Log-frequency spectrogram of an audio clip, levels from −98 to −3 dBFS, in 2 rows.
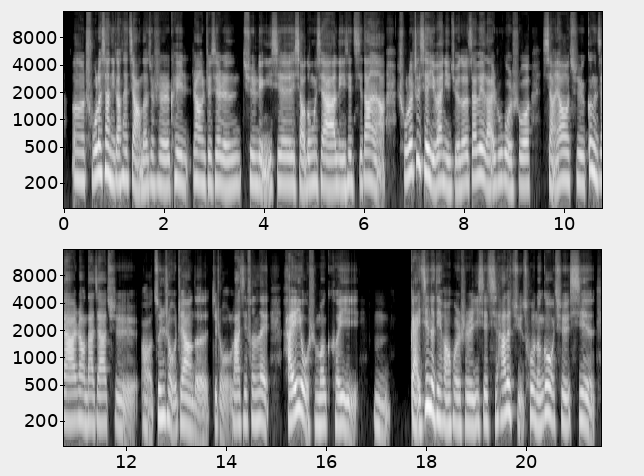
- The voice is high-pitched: Yes, high, 200 Hz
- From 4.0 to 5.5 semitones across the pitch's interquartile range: No, average, 2.7 semitones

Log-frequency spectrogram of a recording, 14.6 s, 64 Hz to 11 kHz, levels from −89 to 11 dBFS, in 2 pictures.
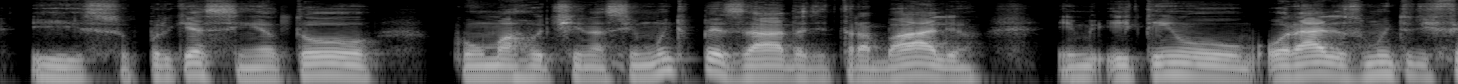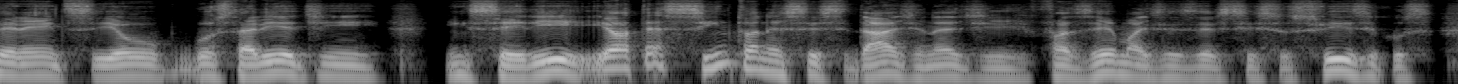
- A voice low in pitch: Yes, low, 105 Hz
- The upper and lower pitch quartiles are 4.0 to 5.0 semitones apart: No, average, 3.6 semitones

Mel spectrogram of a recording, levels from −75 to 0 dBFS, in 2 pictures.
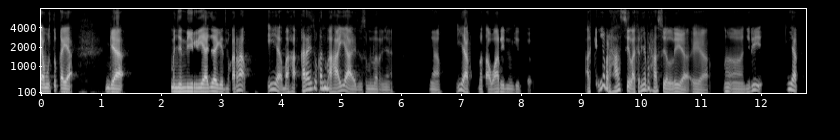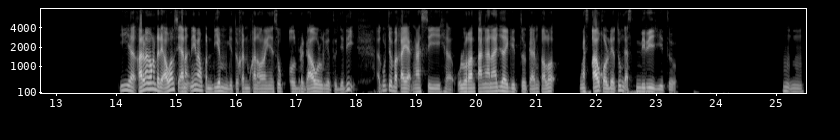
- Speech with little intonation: No, average, 3.4 semitones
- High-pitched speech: No, low, 120 Hz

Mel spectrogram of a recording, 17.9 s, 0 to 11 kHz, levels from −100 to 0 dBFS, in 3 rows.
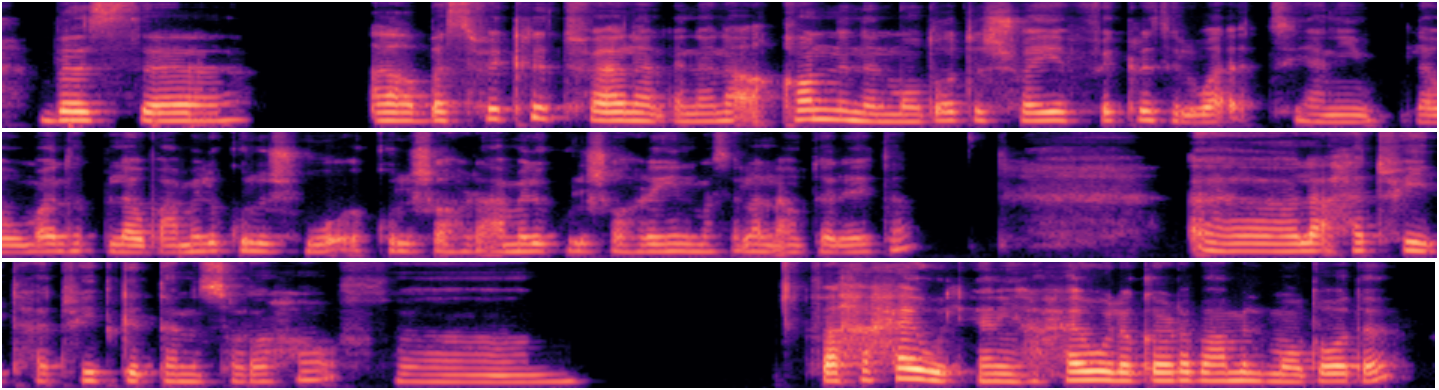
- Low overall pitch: No, high, 200 Hz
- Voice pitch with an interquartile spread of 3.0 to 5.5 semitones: No, narrow, 2.5 semitones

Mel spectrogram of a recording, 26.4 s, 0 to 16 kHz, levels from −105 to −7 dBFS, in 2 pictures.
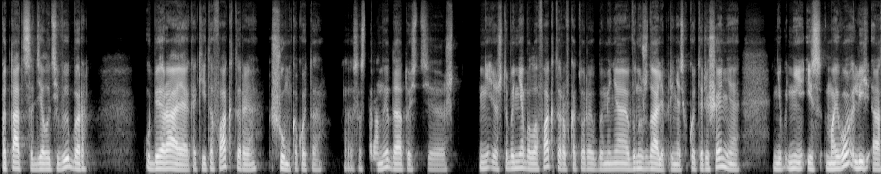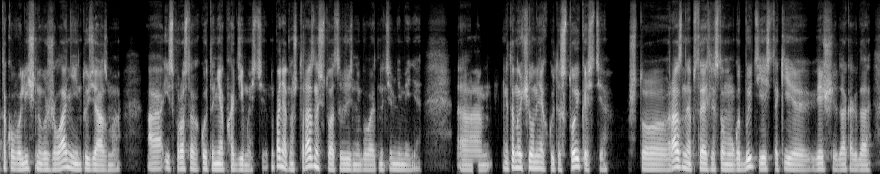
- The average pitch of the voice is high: No, low, 115 Hz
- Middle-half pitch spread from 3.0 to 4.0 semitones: No, narrow, 2.5 semitones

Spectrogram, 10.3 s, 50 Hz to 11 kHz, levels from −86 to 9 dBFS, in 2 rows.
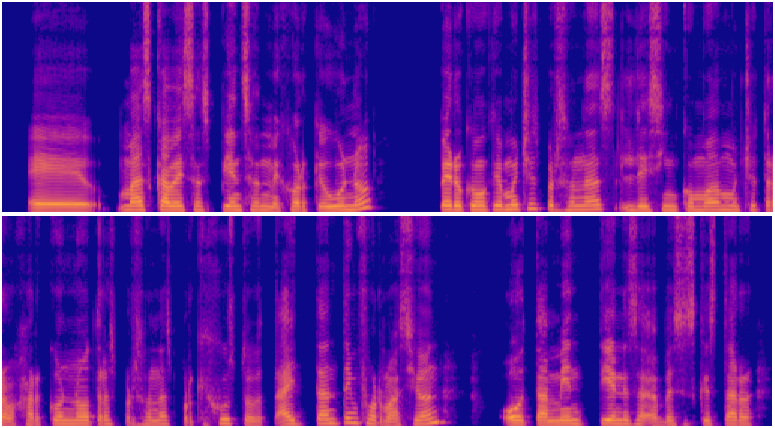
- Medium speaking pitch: No, high, 200 Hz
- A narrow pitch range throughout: Yes, narrow, 2.2 semitones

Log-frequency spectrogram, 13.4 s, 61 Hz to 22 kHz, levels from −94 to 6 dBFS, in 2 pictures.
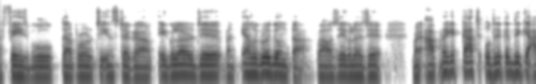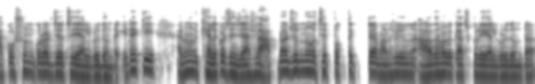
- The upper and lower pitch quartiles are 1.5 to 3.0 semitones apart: No, average, 3.4 semitones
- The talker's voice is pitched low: Yes, low, 120 Hz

